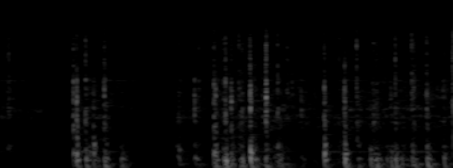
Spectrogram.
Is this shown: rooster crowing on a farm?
no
